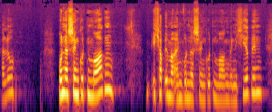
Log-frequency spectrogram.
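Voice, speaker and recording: A woman talks very fast at a fairly high pitch, with ordinary pitch variation and long, frequent pauses. The sound is dry and close with no echo, over a quiet background. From Bremen, Germany. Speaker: churchgoer giving a live testimony. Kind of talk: live testimony. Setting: church stage with audience. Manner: chatty, lively, rambling.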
